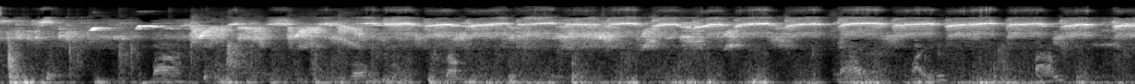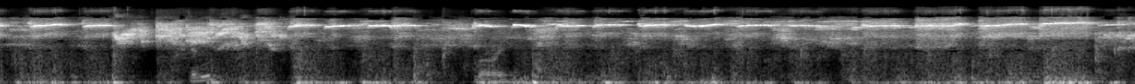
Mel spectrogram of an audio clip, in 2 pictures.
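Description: Recorded swiftlet calls played through horn tweeters: a steady, rapidly repeating high chirping, about two chirps a second. This is the lure call used to draw swiftlets into a nesting house. Low knocks and rumbles from handling come underneath.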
